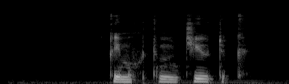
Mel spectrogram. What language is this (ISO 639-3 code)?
esu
